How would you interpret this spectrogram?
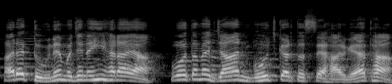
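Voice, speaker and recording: Cartoon older brother, male performer: high-pitched, teasing, patient, explanatory young prince. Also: animated, moderate pace, faint music behind. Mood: playful. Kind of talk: cartoon moral story acting.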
